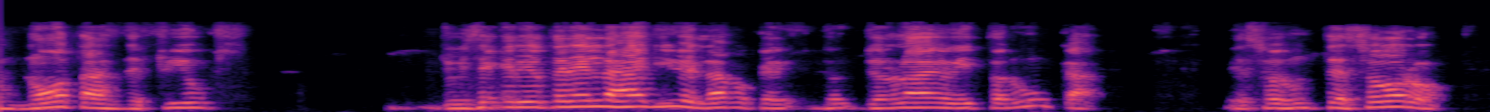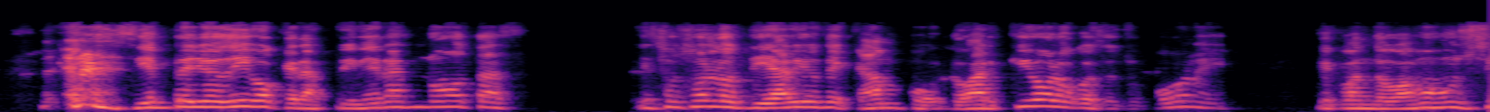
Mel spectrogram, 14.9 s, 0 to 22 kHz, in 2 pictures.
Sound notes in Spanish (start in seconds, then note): 7.6 carraspeo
